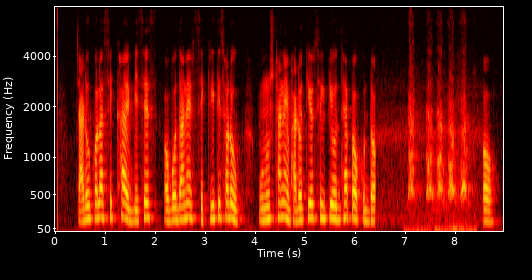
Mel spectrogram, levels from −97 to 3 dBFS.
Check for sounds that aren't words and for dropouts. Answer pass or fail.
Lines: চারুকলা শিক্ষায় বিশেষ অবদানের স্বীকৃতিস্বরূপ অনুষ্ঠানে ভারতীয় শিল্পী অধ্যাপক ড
fail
